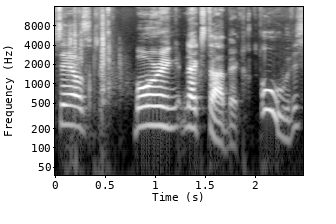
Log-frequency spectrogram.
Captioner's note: paper flapping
